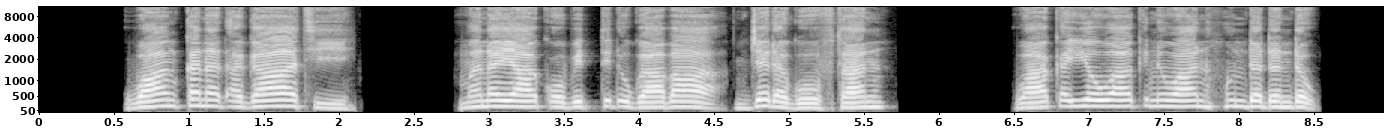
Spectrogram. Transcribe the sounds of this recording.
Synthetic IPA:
waːŋkɐnɐᶑɐɡɐaːt̪iː | mɐnɐjaːkʼoːbɪt̪ːɪᶑʊɡaːbɐʔd͡ʒɛᶑɐɡoːft̪aːn | waːkʼɐjːɔːwaːkʼɪnɪwaːnhʊnd̪ɐd̪ɐnd̪ɐʔʊ̥

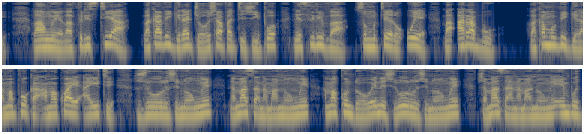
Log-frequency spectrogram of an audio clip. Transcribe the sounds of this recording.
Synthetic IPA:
ʋamwe̞ʋafiristia | ʋakaʋiɡʱiɾad͡ʒe̞ɦo̞ʃafatiʐipo̞ | ne̞siɾivʱaso̞mutʰe̞ɾo̞ʔuje̞ | ʋaʔaɾabʱu | ʋakamuʋiɡʱiɾamapo̞kaamakwaiʔaiːti | ʐiuɾuʐino̞mwe̞ | namazanamano̞mwe̞ | amako̞ndo̞we̞ne̞ʐiuɾuʐino̞mwe̞ | ʐ̥amazanamano̞mwe̞ːmbud͡zi

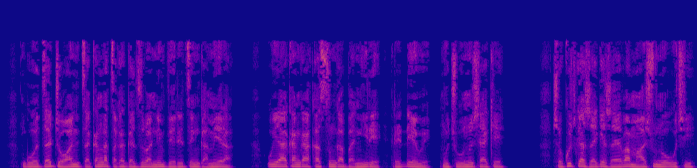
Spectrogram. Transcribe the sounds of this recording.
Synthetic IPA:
ŋɡuo̞d͡zad͡ʒo̞ɦanid͡zakaŋɡad͡zakaɡʱad͡zirwane̞ɱve̞ɾe̞d͡ze̞ŋɡʱame̞ːɾa | uje̞akaŋɡaːkasuŋɡabʱaniɾe̞ | re̞ɗe̞we̞mut͡ʃiuno̞t͡ʃaːke̞ | ʐ̥o̞k̬ud͡ʒɡaʐak̬e̞ʐaiʋam̤aʃuno̞uːt͡ʃi

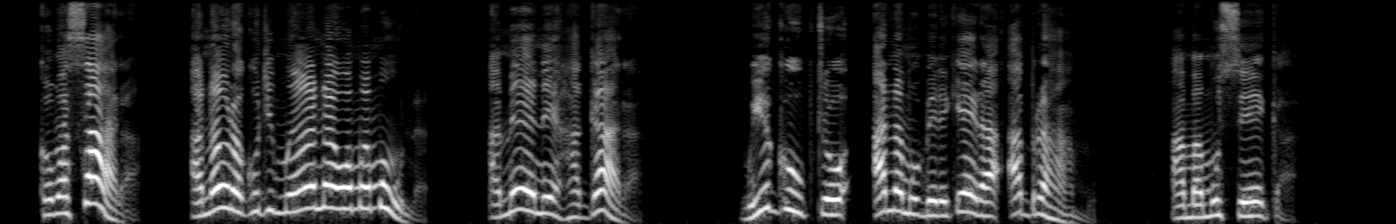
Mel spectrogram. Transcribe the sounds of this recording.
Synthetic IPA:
kɔmasaɾa̰ | anaunak̬ut̬imwanawamwamuna̰ | amɛnɛɦaɡaːɾa̰ | muiɡuptɔanamuɓɛɾɛkɛɾaʔabɾaɦa̰mu | amamusɛːka̰

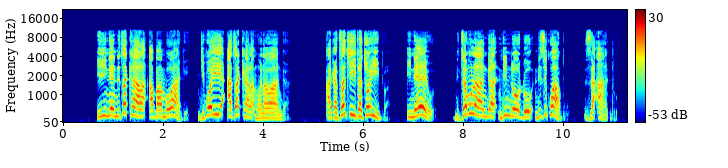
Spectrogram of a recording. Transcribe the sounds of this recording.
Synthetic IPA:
inɛndid͡zakʰalaʔaɓambɔwakɛ̥ | ndipɔijɛʔad͡zakʰala̰mwanawaːŋɡa | akad͡zat͡ʃitat͡ʃɔjipa̰ | inɛjɔ̰ | ndid͡zamulaŋɡandindɔɗɔndizikwapɔ̥ | za̰ʔa̰ːntʰu̥

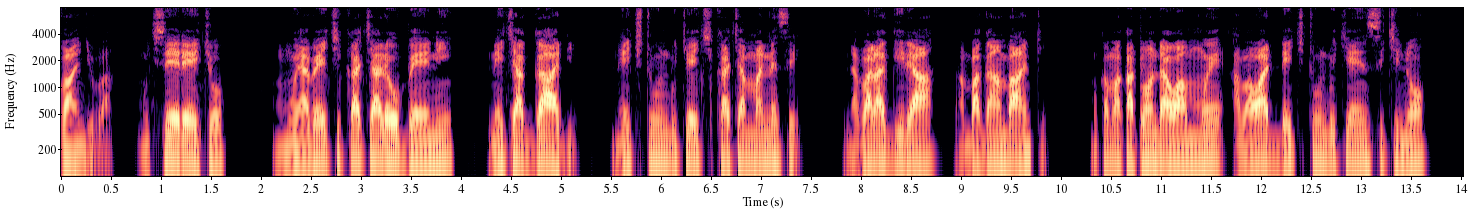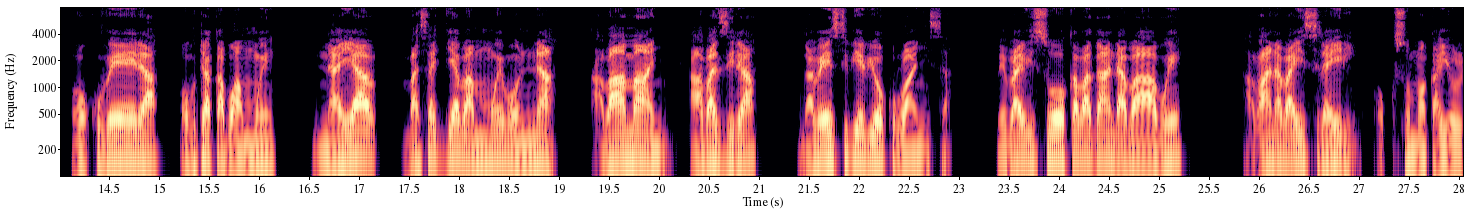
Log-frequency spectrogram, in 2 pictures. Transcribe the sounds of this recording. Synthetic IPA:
vaːɲɟṵβa̰ | muci̥se̞ːɾe̞ːco̞ | mweaβe̞ːcikacaleube̞ːni | ne̞caɡːaːdḭ | ne̞ːci̥tuːnduce̞ːci̥kacamːane̞se̞̰ | na̰βalaɡiɾaŋɡa̰mbaɡaːmbaːnti | mukamakato̞ːndawamwe̞aβawadːe̞ːci̥tuːnduce̞ːnsicino̞ː | kuβe̞ːɾa | oβutakaβwamːwe̞ | naja | βasaɟːaβamːwe̞βo̞nːa̰ː | βaːmaːɲi | aβaziɾa | ŋɡaβe̞ːsiβje̞ːβjo̞ːkuɾwaːɲisa̰ | βeβaliso̞ːkaβaɡaːndaβaːβwe̞ | a̰βaːnaβajisiɾaiɾḭ | o̞̰ku̥so̞mokajol

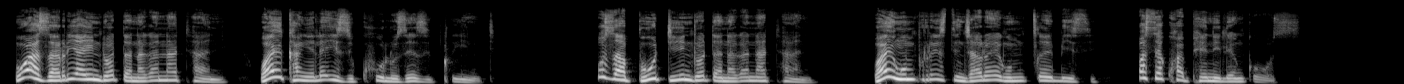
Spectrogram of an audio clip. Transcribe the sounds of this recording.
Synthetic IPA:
uazarijaindʱɔd̥ʱanaɣanatʰani | wajɛkʰaŋɛlɛizikʰuluzeziǃiːntʼi̥ | uzab̥ʱud̥ʱiːndʱɔd̥ʱanaɣanatʰani | wajɛŋum̩pʰʼris̬tʼind͡ʒʱalɔɛŋum̩ǀeɓisi | ɔsɛkʰwapʰenilɛŋkʼoːsi̥

